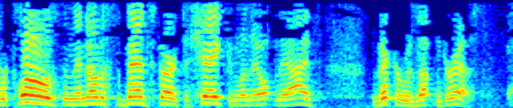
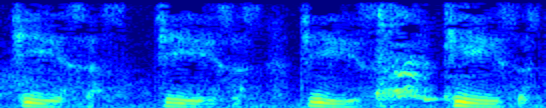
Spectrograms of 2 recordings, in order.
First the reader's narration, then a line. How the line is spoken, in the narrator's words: the six of them started whispering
